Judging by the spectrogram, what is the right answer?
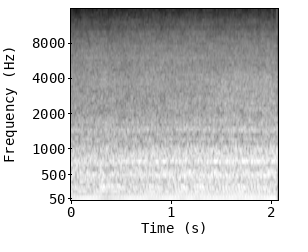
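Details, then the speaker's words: Honda Fireblade after refitting exhaust valve servo back to stock, undoing servo delete mod: smooth, even, fairly subdued hum with steady low pulses and no rattles, much more manageable than before; clean, normal idle. "So that's a lot more manageable now, sound-wise. And do you know what? I should have rode the bike for a little bit longer. Yeah. That sounds really, really clean."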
